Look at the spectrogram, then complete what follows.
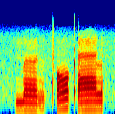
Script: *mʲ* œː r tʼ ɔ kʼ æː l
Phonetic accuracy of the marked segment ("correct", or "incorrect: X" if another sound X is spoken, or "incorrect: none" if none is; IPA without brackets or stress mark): incorrect: m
